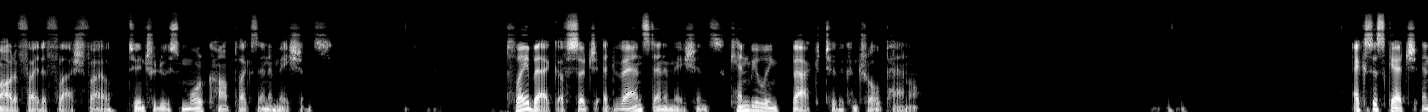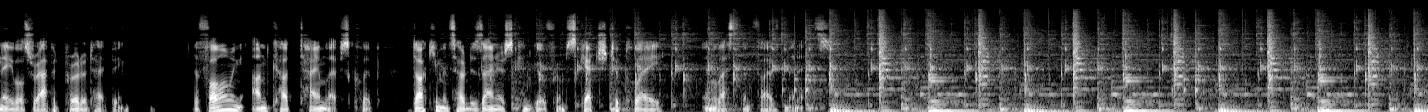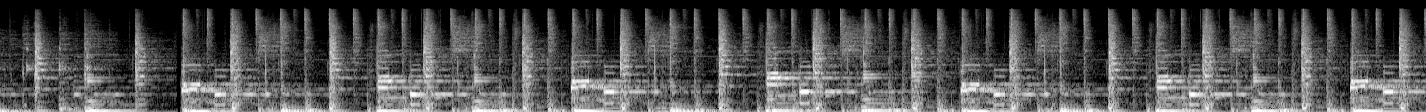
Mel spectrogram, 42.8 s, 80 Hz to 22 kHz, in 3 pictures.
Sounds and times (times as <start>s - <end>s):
Speech: 0.0s - 3.4s, 5.0s - 9.2s, 13.6s - 15.6s, 16.2s - 22.6s.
